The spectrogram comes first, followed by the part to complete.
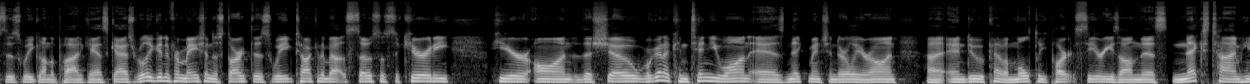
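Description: Nothing goes wrong anywhere in this speech recording, so there's no fault to point to at any moment.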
